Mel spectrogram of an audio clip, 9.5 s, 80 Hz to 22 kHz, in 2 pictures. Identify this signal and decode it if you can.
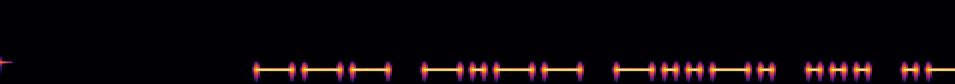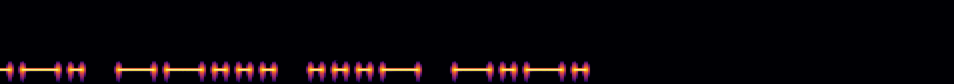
Morse code, heard as a keyed tone, about 20 wpm, 700 Hz. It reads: OY/SP7VC
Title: Difficult Call Signs 20wpm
